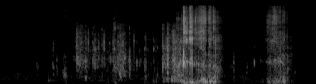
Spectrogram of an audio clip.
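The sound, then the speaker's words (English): Loud crunching of Crunch Spicy Ranch chips being bitten and chewed, with several bursts of crisp crackling over a few seconds and no talking. “Take your ears off because I got to show people the crunch.”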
